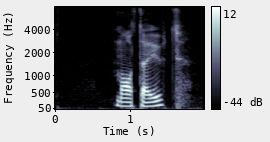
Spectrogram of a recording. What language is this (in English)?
Swedish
